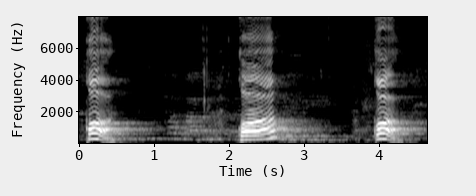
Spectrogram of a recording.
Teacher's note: Cara menyebut huruf ko adalah dengan mempertemukan pangkal lidah dengan langit-langit bagian atas. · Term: huruf qa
